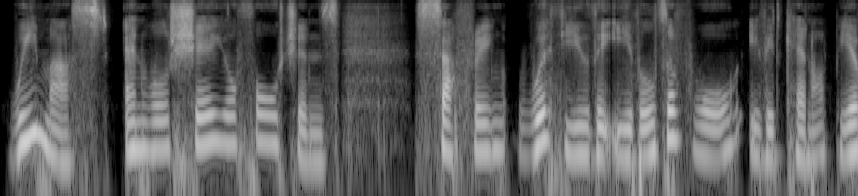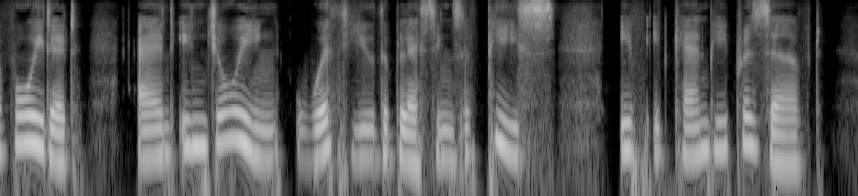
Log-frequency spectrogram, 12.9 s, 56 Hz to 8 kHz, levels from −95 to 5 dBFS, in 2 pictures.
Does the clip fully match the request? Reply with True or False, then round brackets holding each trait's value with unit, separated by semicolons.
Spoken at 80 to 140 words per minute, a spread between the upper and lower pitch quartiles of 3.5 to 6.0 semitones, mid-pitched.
False (155 wpm; 4.6 semitones; 165 Hz)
